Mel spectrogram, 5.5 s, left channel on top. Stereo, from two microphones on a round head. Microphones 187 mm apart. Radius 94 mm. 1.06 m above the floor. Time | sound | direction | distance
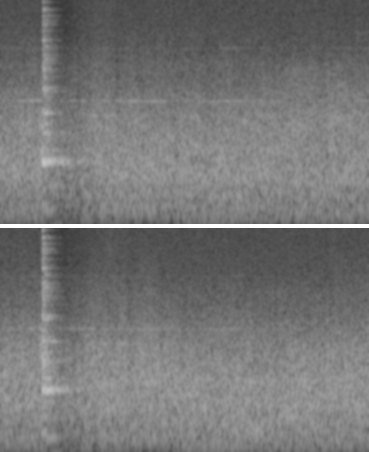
0.6 | dishes clattering | 70° right (ahead or behind) | 2.0 m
